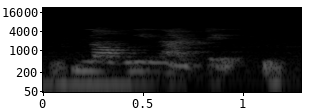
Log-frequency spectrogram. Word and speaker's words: Nominativ: नॉमिनेटिव spelling है NOMINATIVE, नॉमिनेटिव।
